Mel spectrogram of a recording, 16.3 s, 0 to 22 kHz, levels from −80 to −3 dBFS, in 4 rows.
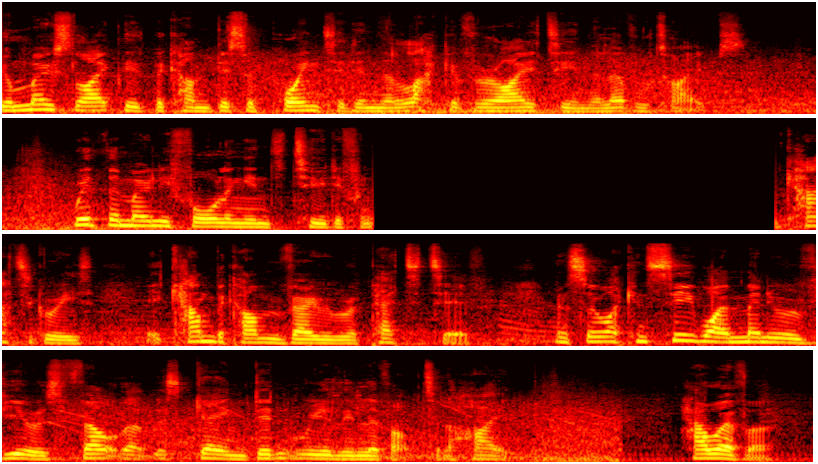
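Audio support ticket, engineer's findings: Rebuffering stall at 5.92 s to 7.94 s. Audio drops to silence for about 2.0 s, then resumes exactly where it stopped. No content lost; time added. Probable component: streaming player buffer. Mechanism: downloaded audio ran out, playback paused until more arrived.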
